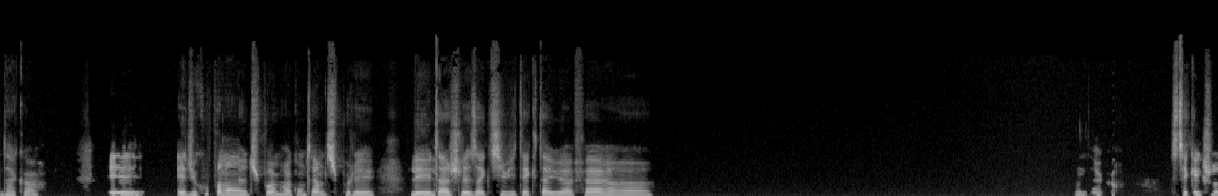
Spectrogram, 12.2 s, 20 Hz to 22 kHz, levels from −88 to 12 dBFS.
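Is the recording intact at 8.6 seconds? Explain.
Yes, the speech at 8.6 seconds comes through intact, with no dropout, click, distortion or other fault audible at that moment.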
